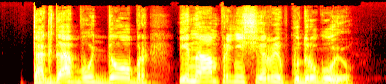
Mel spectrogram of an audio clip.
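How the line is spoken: Shouted after someone. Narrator (Russian): крикнул ему вслед Фродо

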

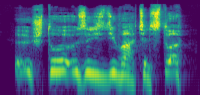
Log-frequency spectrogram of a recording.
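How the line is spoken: Exclaiming. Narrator (Russian): воскликнул Воробьянинов

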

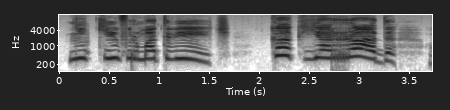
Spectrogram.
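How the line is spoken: Joyful exclamation. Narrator (Russian): вырвалось у меня радостно

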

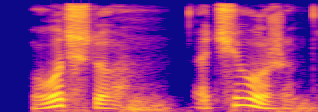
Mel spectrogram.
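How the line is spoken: Quiet question. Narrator (Russian): спросил он ее тихо

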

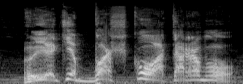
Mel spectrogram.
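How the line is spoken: Booming bark, huge man. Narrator (Russian): гаркнул громадина

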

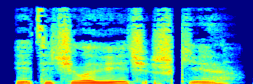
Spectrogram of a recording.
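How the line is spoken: Hiss. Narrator (Russian): прошипел он

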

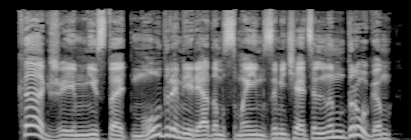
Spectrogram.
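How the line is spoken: Cheerful. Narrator (Russian): весело сказал он

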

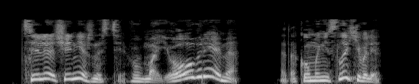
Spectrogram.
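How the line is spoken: Loud grumbling. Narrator (Russian): ворчал по этому поводу Плевака крикливый

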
